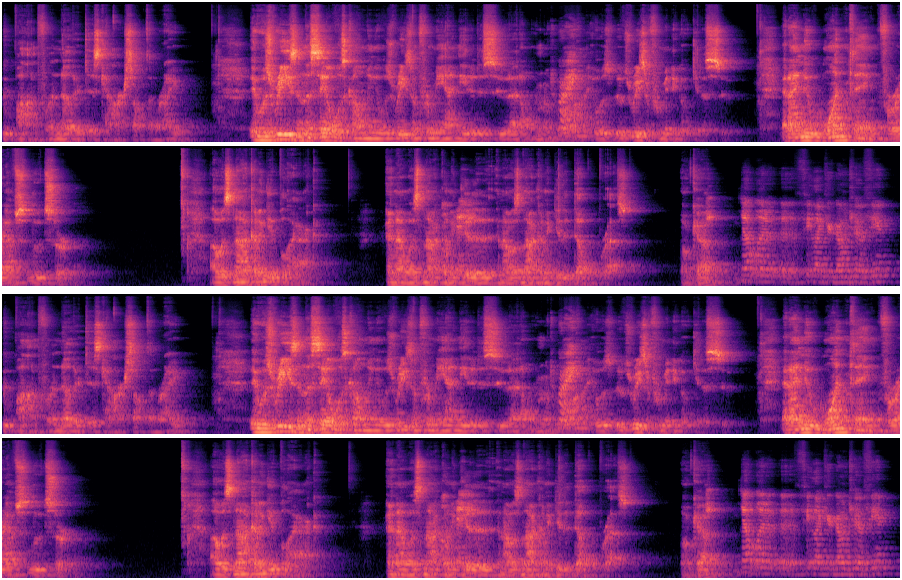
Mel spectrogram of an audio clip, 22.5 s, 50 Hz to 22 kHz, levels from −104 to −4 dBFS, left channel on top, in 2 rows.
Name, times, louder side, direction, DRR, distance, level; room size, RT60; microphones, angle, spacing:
voice 1, 0.0-2.2 2.6-9.0 9.4-12.0 13.4-15.1 16.0-19.0 19.7-20.0, left 2 dB, 90° left, -2 dB, 1.3 m, -29 dB
voice 2, 6.8-7.3 16.7-17.2 20.0-20.1 20.4-22.2, right 1 dB, 15° right, -3 dB, 0.9 m, -37 dB
4.9 x 2.6 x 2.6 m, 0.78 s
head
